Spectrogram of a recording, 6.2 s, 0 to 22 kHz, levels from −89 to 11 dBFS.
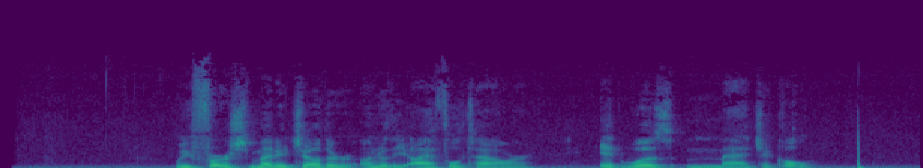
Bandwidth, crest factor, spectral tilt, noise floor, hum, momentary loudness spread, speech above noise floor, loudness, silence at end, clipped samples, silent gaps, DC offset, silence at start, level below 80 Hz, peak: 14 kHz; 18 dB; -6.5 dB/octave; -57 dBFS; none; 14 LU; 26 dB; -32 LUFS; 0.35 s; under 0.1%; none; under 0.1%; 0.25 s; -56 dBFS; -14 dBFS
